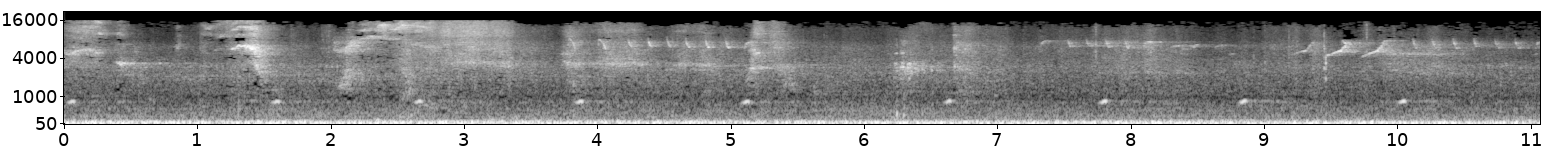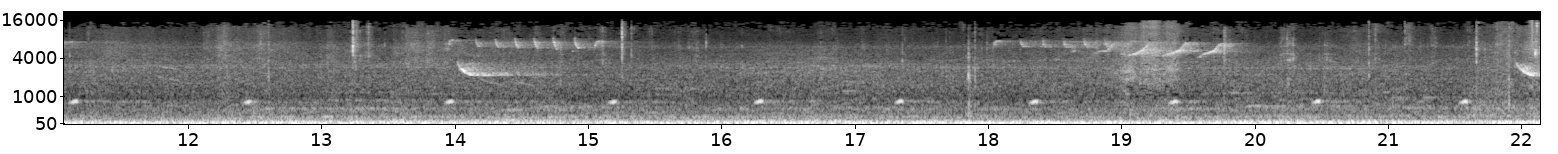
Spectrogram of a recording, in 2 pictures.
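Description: Birds chirping and calling, with a few calls sliding down in pitch, over a steady low rumble. A faint short peep repeats about once a second.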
